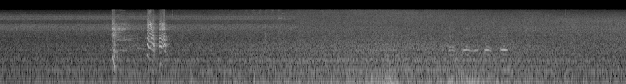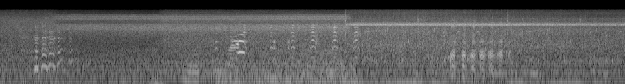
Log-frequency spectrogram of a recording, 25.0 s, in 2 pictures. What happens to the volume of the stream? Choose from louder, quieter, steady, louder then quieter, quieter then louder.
louder.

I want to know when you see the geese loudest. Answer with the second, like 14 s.
17 s.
